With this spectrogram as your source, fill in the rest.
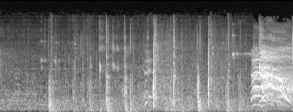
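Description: Rackets strike a shuttlecock in a quick rally.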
